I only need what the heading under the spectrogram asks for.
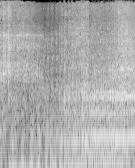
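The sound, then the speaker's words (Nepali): A Royal Enfield Bullet motorcycle rides off with a loud, steady engine rumble: a deep, throbbing low note with mechanical clatter on top that carries through the whole clip. “मैले जस्तो royal Enfield bullet bike चढ्नु पर्यो नि।”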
